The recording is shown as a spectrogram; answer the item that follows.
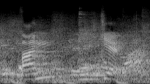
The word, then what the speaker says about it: Bánh kẹp: Bánh kẹp. Exactly. Till now, I gotta see, you know, you pronounce, you know, this word exactly.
